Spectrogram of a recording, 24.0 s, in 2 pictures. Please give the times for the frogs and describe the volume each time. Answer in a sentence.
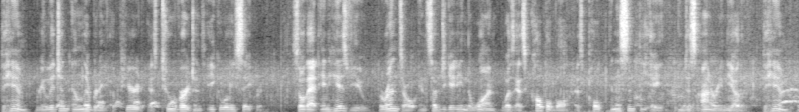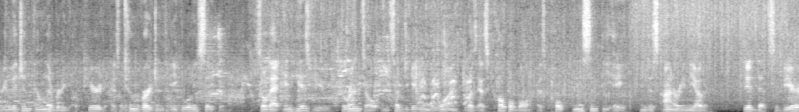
The frogs can't be heard in this clip.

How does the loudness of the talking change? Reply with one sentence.
The loudness of the talking stays about the same.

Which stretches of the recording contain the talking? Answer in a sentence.
You can hear the talking from 0.0 to 23.9 s.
